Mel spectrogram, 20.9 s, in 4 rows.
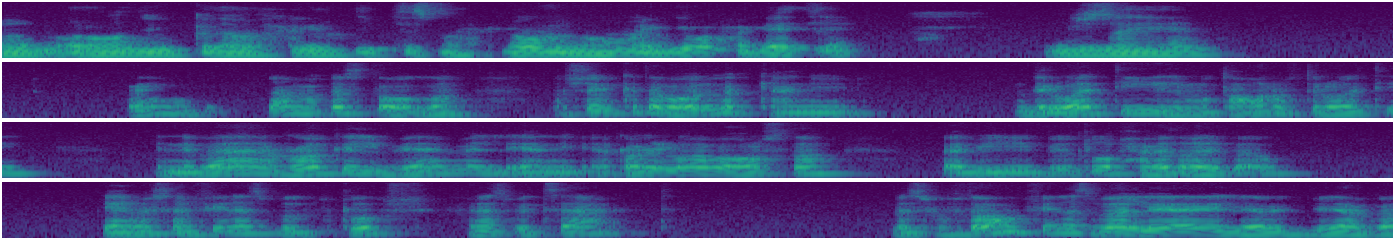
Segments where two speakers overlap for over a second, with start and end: none

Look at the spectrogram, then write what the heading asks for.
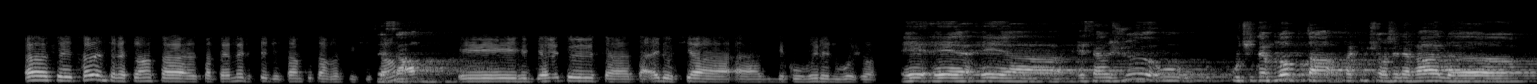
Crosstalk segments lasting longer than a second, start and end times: none

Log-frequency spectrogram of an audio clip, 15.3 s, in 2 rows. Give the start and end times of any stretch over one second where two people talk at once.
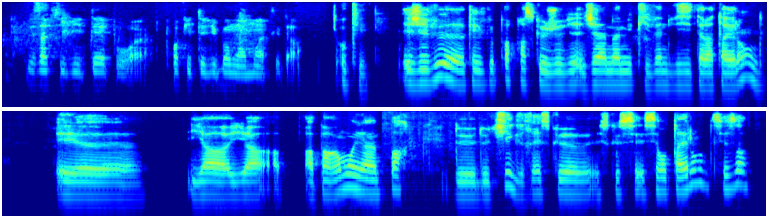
none

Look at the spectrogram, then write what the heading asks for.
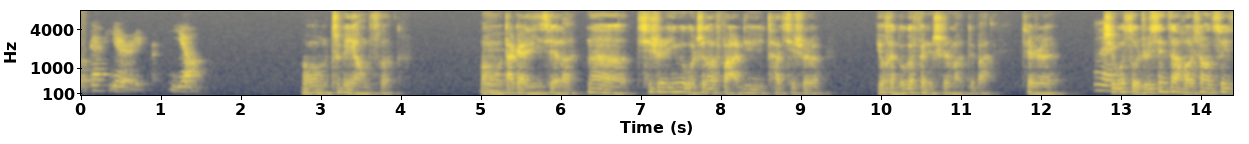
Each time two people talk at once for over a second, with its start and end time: none

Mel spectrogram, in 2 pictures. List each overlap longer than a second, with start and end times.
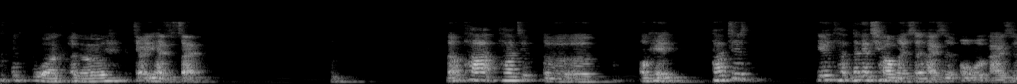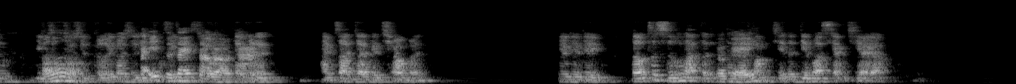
11.6-12.8

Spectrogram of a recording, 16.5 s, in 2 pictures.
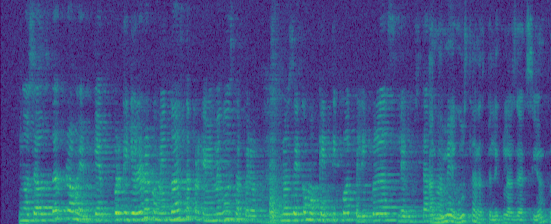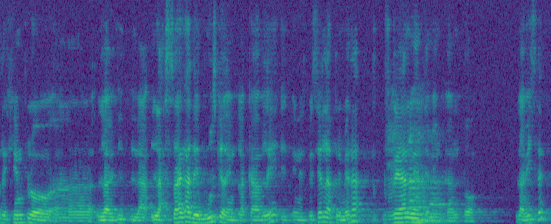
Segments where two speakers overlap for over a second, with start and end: none

